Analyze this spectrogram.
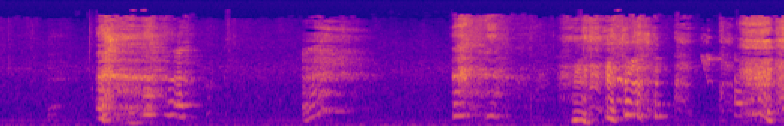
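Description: A man and a woman laughing in several separate outbursts, the first and loudest about a second in.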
